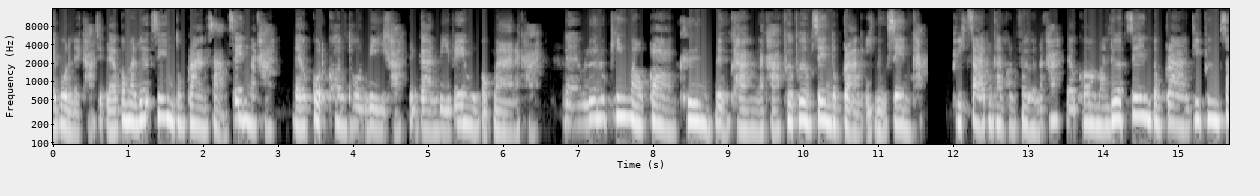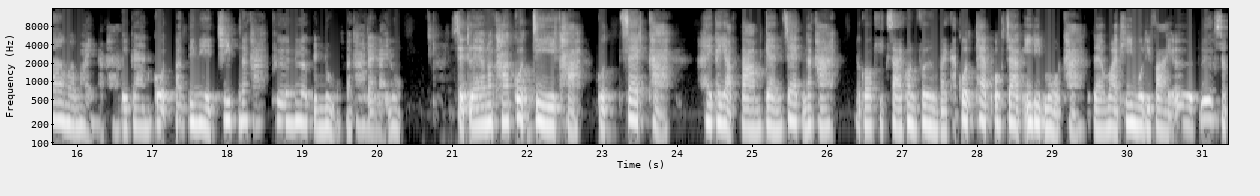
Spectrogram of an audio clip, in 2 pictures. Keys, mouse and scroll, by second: 0.5 alt+click, 1.5 alt+shift+click, 2.7 alt+shift+click, 4.9 ctrl+b, 11.8-12.7 middle drag, 13.4 click, 18.1 alt+click, 20.3 ctrl+z, 21.5 g, 26.2-27.9 middle drag, 28.1 Tab, 29.1-30.6 drag.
